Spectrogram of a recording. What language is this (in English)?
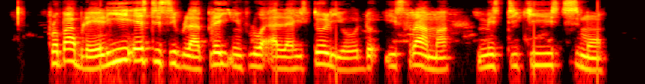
Esperanto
